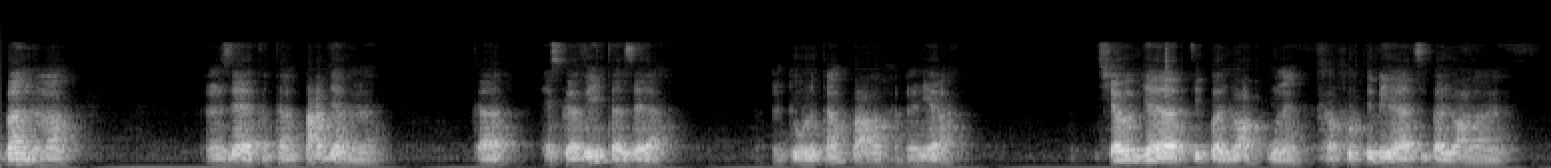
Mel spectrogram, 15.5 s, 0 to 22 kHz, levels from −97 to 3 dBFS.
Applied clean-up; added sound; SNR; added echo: neural separator model SepFormer DNS4.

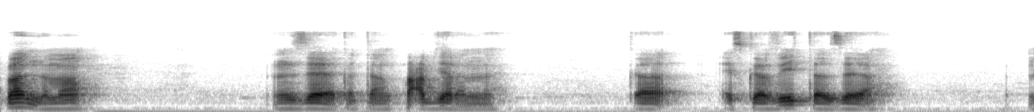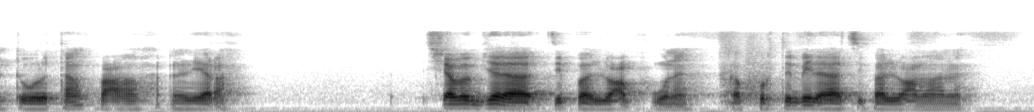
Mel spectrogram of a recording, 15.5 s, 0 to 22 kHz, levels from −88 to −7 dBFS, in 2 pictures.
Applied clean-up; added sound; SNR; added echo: none; none; none; none.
